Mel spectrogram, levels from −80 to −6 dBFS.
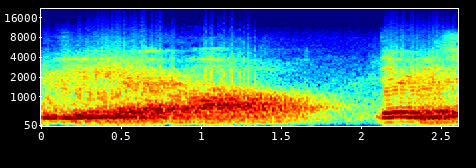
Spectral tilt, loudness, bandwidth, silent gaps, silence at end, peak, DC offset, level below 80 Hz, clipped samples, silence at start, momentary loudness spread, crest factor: -7 dB/octave; -7 LUFS; 9.4 kHz; none; 0 s; 0 dBFS; under 0.1%; -42 dBFS; 7%; 0 s; 10 LU; 6 dB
